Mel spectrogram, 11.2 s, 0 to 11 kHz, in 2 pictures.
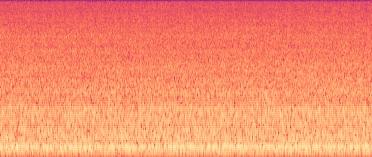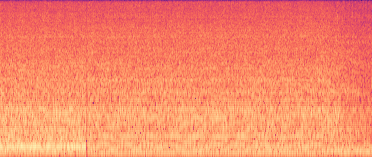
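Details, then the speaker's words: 1985 Volvo 240 (LH2.2), with the idle air control motor grounded via its blue/white wire and shown working: the idle holds a steady raised hum with no drop to normal, then steps to a new fixed pitch; high idle. "so it shows you that the motor is working but why am I getting a high idle"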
